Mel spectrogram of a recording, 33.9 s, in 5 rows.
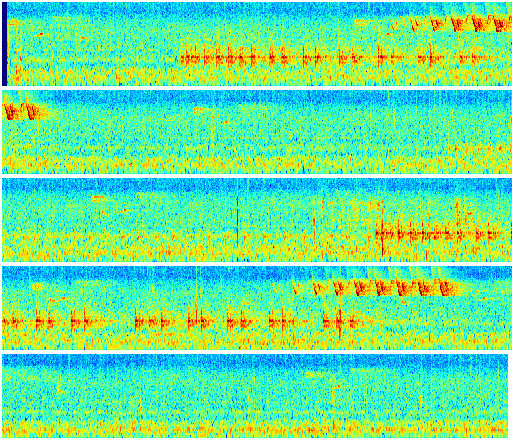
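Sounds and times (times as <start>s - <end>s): steady hiss: 0.1s - 33.9s
bird trilling: 17.0s - 26.4s.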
